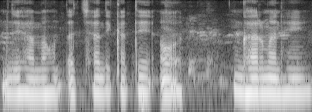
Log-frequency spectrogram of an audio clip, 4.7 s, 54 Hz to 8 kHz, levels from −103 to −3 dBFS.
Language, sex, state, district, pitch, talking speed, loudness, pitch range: Chhattisgarhi, male, Chhattisgarh, Raigarh, 125 Hz, 115 wpm, -19 LUFS, 120-130 Hz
